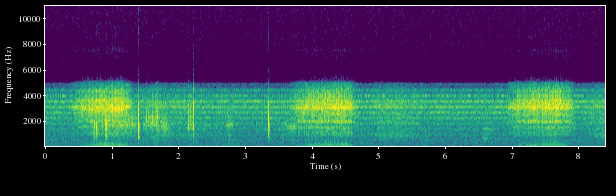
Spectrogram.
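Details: Snoring during sleep: three rough, rattling snores on in-breaths about every three seconds, roughly 20 a minute, with quiet pauses and faint clicks between; snoring unchanged since early recordings.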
